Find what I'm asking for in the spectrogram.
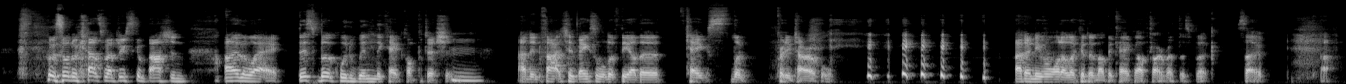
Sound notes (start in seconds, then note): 7.8 laughs; 10.4 laughing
